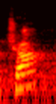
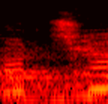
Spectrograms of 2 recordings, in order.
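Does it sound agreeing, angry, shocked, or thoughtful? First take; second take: shocked; thoughtful. First: It sounds surprised and shocked. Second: It is drawn out long and thoughtful.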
